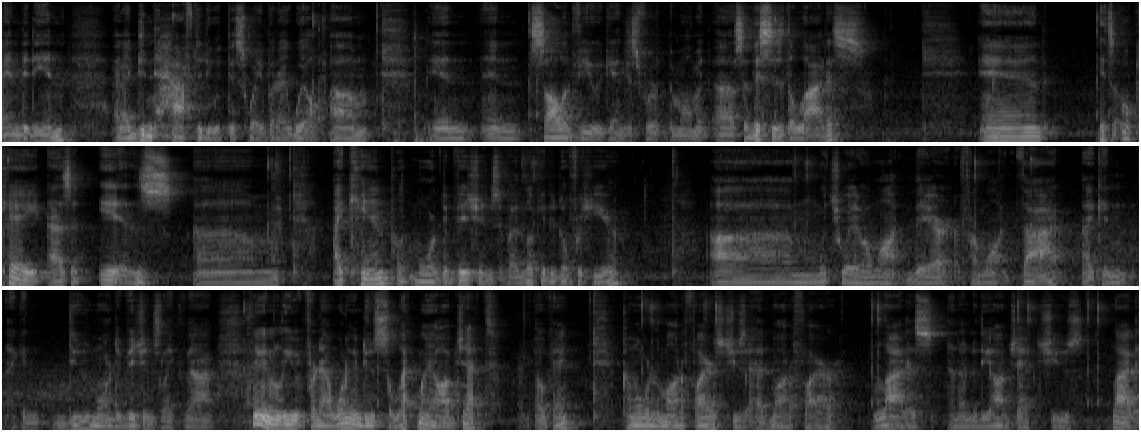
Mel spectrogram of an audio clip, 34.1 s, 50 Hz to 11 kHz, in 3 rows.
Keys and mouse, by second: 1.8-3.5 middle drag, 4.1 z, 7.6-9.4 drag, 9.4-10.9 middle drag, 10.9-12.8 drag, 12.8 middle click, 16.6-18.4 drag, 19.3-22.8 drag, 22.8 middle click, 26.3-28.2 drag, 29.1-31.5 drag, 32.9-34.1 drag.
